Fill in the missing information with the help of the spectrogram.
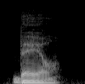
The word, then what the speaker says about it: Baal: We read about Baal worship, otherwise pronounced Baal.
